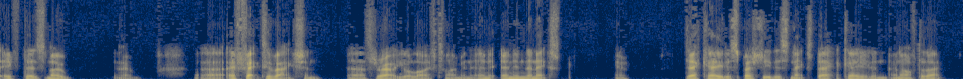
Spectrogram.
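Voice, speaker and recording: A man's very deep, low voice at a moderate pace with fairly even intonation, in a dry, close sound with no echo. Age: 60s. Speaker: climate organization leader. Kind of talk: video call discussion. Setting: video call. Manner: halting.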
